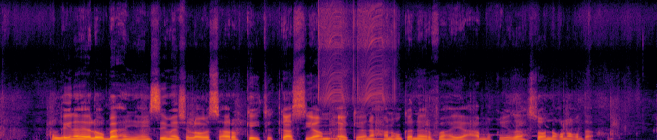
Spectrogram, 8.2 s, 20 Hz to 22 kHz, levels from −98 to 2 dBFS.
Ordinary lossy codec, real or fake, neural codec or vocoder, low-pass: none; real; none; none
